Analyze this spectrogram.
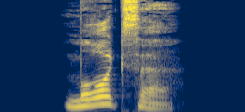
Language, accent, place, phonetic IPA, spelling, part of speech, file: German, Germany, Berlin, [ˈmʊʁksə], murkse, verb, De-murkse.ogg
- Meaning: inflection of murksen: 1. first-person singular present 2. first/third-person singular subjunctive I 3. singular imperative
